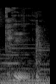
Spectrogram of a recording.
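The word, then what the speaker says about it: caye: so is Amber gree key they're all pronounced key no matter how they're spelled and a key is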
